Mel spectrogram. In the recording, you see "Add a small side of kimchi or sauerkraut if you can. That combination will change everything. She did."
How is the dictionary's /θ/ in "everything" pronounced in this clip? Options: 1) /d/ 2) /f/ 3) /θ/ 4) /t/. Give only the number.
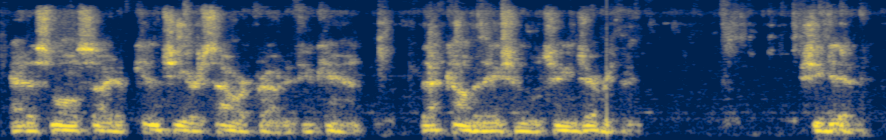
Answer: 3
